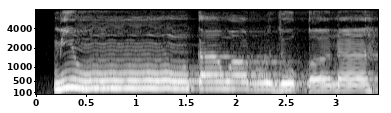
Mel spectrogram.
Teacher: Nun sukun bertemu kaf karena kita membaca wasal atau terus. Nun sukun bertemu kaf ikhfa hakiki, kita samarkan bunyi nun sukun dan mendengung selama 3 harokat.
